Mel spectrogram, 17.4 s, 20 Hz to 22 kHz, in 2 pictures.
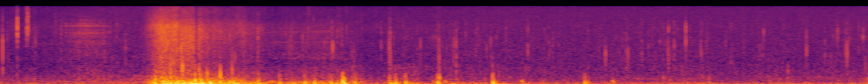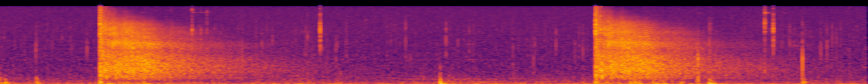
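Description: Several loud pistol shots from a SCCY CPX-4 firing PMC Starfire 95 grain hollow points outdoors: one early blast followed by a scatter of small clicks, then two more sharp reports spaced about five seconds apart.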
